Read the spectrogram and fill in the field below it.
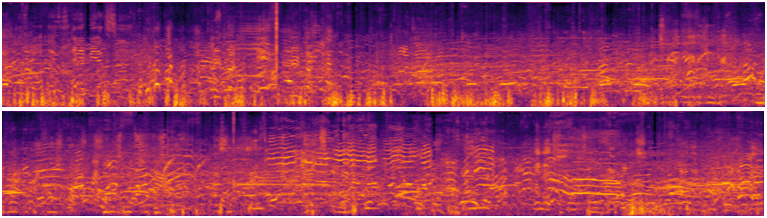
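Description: Young children call out to each other while playing.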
